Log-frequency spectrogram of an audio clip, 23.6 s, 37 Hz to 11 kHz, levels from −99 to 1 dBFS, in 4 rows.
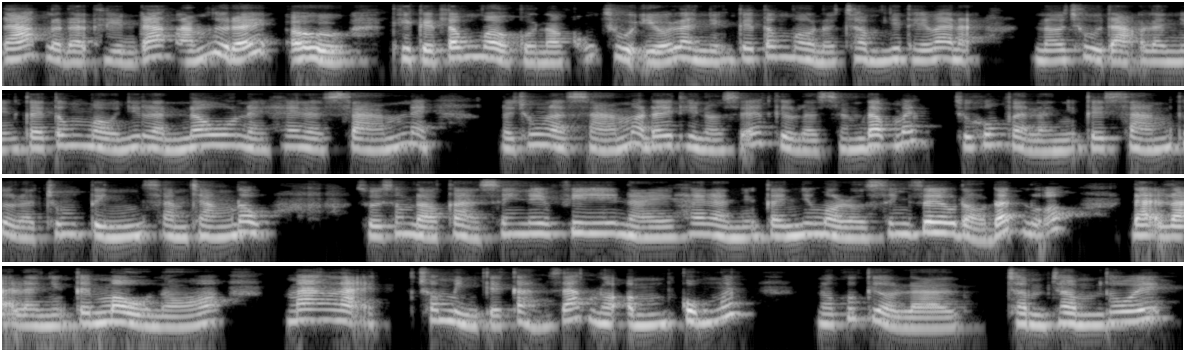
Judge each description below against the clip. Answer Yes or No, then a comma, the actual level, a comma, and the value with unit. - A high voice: Yes, high, 220 Hz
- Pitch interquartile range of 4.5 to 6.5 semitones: No, average, 3.9 semitones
